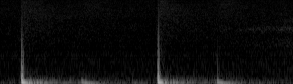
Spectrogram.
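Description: A pounding heartbeat sound effect thumps in deep double beats, lub then dub, about twice in just over a second and a half, loud and close with nothing else around it.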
